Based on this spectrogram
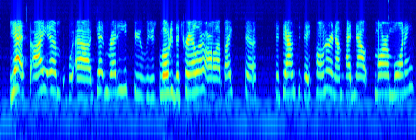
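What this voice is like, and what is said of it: Massachusetts accent. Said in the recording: “that nice accent there from Mass”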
